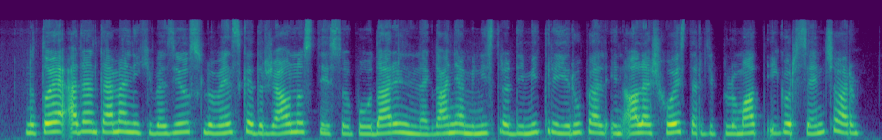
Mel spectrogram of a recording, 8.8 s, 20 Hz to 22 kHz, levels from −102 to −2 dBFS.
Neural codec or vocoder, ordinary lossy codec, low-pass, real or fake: none; Opus, 16 kbps; 10.8 kHz; real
